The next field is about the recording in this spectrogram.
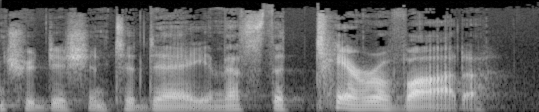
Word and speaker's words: Theravada: it's spelled Theravada, but it's pronounced Thera.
